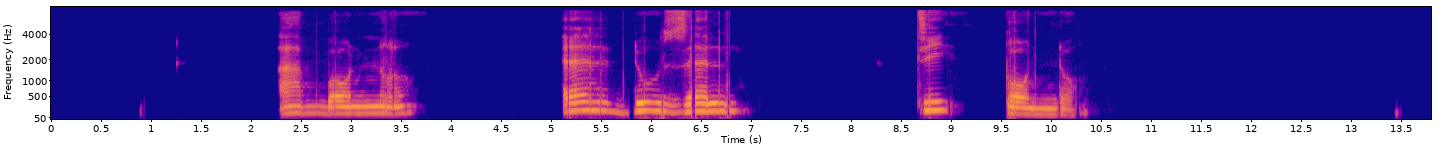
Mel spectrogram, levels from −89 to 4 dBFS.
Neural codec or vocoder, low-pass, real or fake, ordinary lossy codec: codec, 16 kHz, 4 kbps, X-Codec, HuBERT features, trained on LibriSpeech; 7.2 kHz; fake; AAC, 48 kbps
